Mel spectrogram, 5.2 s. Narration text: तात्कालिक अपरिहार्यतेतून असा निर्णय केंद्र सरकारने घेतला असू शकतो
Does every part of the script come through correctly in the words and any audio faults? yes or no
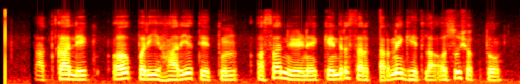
no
